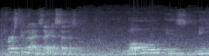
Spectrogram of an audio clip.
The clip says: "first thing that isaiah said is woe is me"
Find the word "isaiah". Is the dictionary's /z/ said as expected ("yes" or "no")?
yes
